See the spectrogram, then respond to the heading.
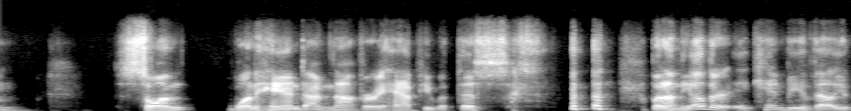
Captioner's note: laughing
